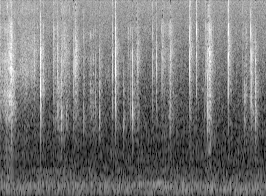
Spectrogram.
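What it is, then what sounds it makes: Marble table top tapped with nails. Long metallic nails tap on a marble table top, producing a quick series of sharp, crisp clicks that are bright and high with almost no low end. Each tap dies away almost instantly, some landing as small clustered bursts over a faint steady hiss.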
